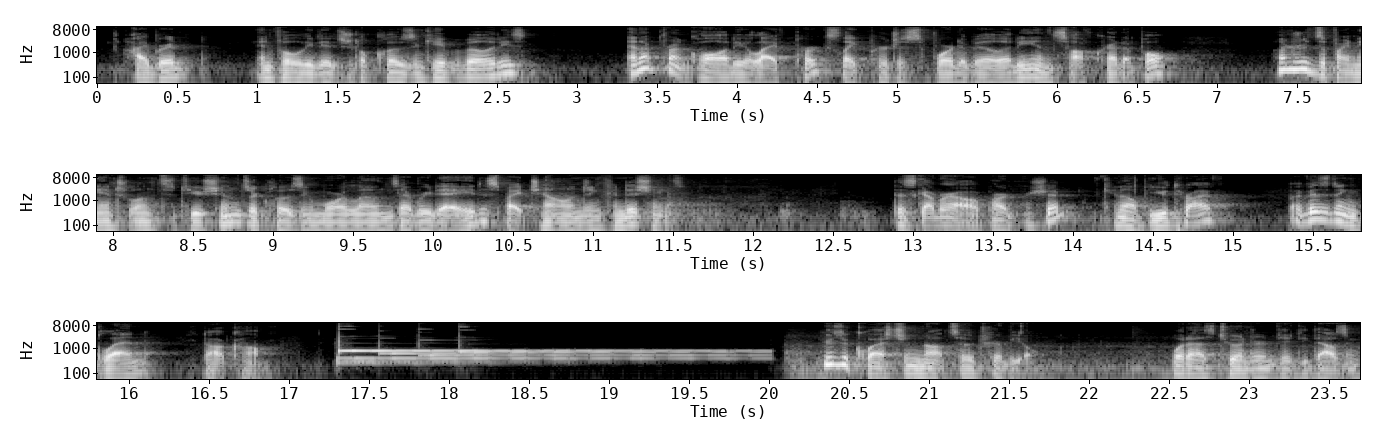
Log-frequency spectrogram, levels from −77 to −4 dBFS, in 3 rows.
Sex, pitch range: male, 70-90 Hz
